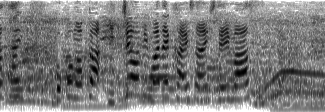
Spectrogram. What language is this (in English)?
Japanese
